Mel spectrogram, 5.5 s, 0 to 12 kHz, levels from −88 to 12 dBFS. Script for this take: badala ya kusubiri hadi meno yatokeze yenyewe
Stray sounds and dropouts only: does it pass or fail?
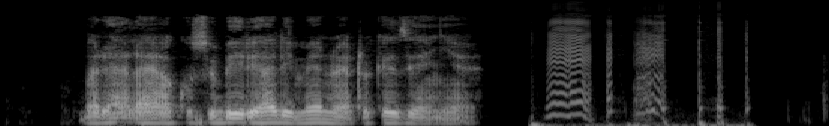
fail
